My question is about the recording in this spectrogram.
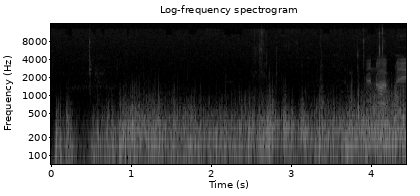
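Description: Wind buffeting the microphone: a steady low rumble that picks up about half a second in, with a few light knocks mixed in.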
